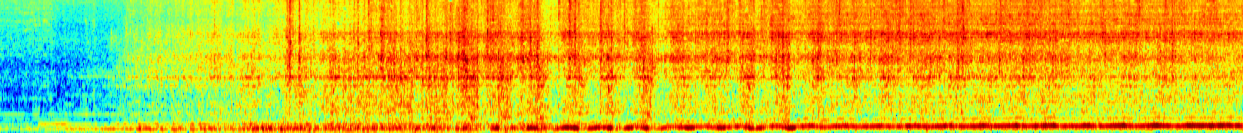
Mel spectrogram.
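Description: High-powered countertop blender pureeing soaked dried red chiles with liquid. The motor starts up and its pitch climbs and wavers over the first several seconds while the chiles break apart, then holds at a steady, higher pitch once the mix has turned to a smooth sauce.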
